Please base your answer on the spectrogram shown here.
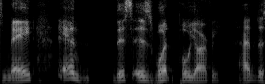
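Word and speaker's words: Puljujärvi: name is yes so there is that second you in there pool view yarn okay good uh then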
